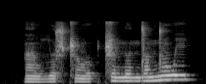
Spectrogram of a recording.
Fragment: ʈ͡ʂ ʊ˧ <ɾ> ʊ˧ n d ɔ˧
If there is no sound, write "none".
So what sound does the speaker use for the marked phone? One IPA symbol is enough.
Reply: n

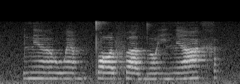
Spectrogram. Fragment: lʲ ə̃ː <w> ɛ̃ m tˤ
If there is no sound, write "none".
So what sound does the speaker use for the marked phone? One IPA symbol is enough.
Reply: w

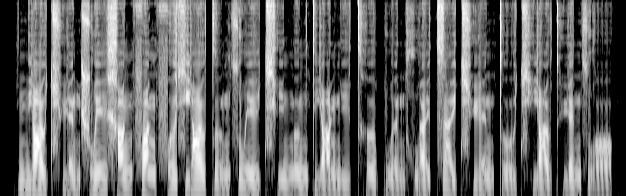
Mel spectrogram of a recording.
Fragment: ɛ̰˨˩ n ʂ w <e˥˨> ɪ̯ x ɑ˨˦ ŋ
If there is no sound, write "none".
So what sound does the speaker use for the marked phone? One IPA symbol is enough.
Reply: e˥˨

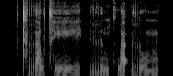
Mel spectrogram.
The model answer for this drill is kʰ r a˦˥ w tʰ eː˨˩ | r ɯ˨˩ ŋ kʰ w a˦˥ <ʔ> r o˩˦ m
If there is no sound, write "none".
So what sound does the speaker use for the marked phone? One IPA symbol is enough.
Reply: ʔ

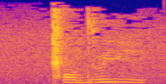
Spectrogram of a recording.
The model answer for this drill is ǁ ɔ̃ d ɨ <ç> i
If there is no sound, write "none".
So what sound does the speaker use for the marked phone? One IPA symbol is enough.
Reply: j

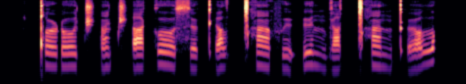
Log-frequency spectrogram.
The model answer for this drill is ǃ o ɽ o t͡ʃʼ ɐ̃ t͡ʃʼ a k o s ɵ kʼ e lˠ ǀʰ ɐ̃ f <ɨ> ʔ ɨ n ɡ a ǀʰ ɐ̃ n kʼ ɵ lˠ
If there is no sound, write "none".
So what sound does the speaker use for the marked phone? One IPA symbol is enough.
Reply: ɨ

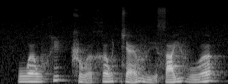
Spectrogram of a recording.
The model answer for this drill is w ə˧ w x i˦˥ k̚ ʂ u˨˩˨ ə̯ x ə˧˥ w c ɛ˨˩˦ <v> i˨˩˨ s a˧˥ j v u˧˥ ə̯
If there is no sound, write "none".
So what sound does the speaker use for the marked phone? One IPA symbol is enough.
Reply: v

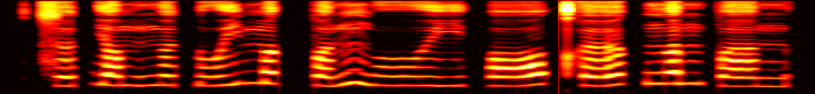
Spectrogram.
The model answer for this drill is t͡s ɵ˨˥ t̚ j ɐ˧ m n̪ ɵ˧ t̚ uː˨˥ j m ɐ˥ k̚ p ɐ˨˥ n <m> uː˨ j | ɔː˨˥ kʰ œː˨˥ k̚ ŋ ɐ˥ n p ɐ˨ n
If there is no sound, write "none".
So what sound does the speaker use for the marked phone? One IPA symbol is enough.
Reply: ŋ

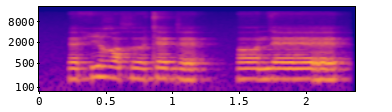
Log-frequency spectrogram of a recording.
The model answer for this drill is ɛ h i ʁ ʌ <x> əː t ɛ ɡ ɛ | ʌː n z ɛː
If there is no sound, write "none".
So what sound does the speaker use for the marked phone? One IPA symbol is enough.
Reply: x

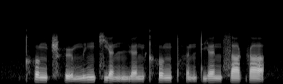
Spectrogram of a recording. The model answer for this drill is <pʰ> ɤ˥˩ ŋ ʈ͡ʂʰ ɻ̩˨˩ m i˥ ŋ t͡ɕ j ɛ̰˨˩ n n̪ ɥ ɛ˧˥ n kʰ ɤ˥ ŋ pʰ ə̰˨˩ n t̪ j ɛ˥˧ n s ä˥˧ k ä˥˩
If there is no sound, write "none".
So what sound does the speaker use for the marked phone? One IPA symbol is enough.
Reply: kʰ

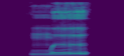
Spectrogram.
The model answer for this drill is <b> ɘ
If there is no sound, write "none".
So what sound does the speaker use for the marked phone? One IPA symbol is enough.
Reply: m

